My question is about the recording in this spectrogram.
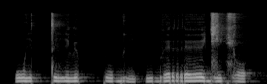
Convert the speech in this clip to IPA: witːiːlʲo pːubi | ibe reːd͡ʑet͡ɕo

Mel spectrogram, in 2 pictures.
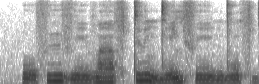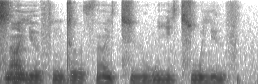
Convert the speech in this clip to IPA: o˨fʉ˦ vẽ˨βã˦f tɨ˦ndẽ˨˦lʲ fẽ˨ndõ˨˦fd͡zã˦ lʲɵ˨fndɵ˨θɐ̃˨lʲt͡sʉ˨ wi˨lʲt͡su˨lʲɨ˨f

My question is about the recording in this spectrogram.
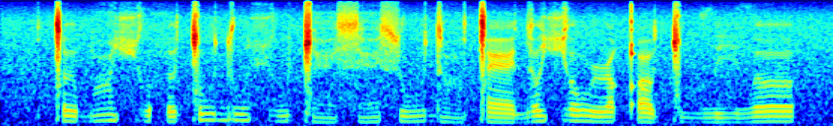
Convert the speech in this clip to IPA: ǀə˨˩bɑ̤˥ çʊ˨˩hə˨˩ǀu˥ du˥çu˨˦ǁæ̤˨˩ sæ̤˨˦su˨˦dɑ̤˧˩˧ǀæ˨˩ dʌ˥çʌ˥βə˞˨˦qʼʊ˧˩˧ ǀṳ˨˩ ði˨˩ ðʌ˥

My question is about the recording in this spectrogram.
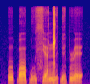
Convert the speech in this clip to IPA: oɓɒɓo̤ sʲa ŋ͡ǁɛ̤ɠɛ̤pɹɛ

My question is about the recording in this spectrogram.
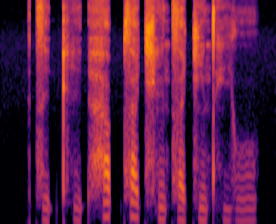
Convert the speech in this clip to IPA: t͡si˨ʔkʰi˨ʔha˦p̚ sa˥˧ t͡ɕʰĩ˧t͡sa˧t͡ɕĩ˧ t̪ʰju˧

